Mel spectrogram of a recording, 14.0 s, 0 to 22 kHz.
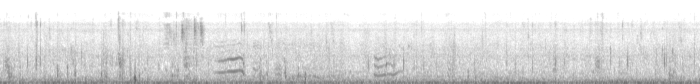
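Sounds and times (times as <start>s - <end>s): small clicks and rustles: 0.0s - 14.0s
steady low rumble: 0.0s - 14.0s
puppies whimpering: 4.2s - 8.5s.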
